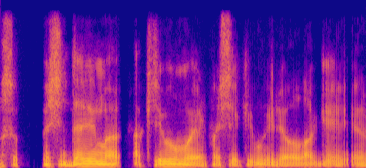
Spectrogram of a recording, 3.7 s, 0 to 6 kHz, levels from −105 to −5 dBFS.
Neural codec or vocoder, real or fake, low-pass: none; real; 5.4 kHz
